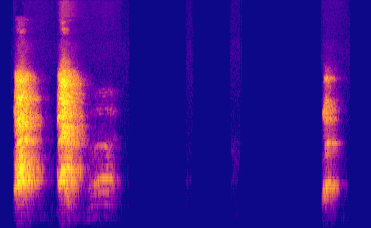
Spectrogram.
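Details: Puppy pen with Daisy's five-week-old Cavalier King Charles Spaniel puppies: two quick yapping barks, then a softer squeaky yelp, a long pause and one more short yip.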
